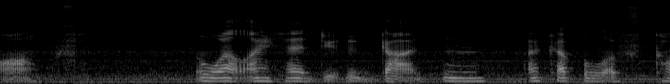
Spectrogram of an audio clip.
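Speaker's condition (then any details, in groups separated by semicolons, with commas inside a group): Essential tremor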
